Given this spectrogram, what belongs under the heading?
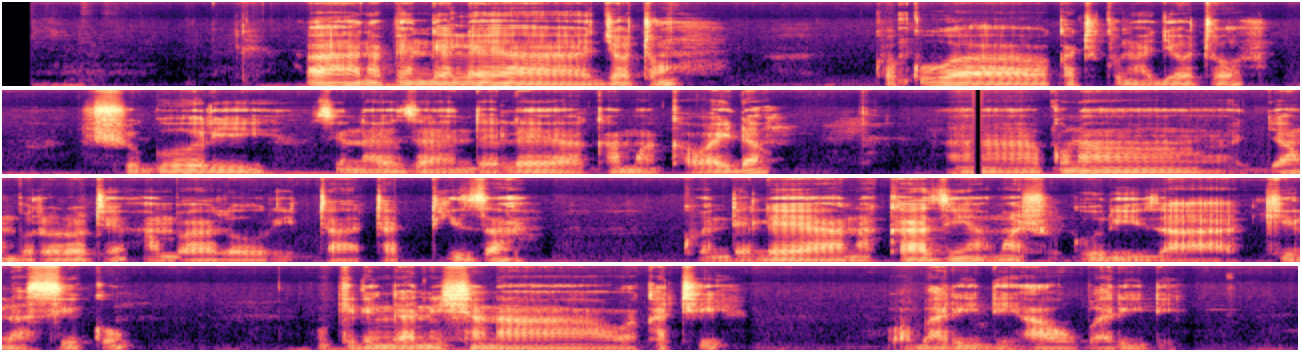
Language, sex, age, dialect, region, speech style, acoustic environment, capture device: Swahili, male, 25-34, Kenya - Nairobi Sheng-influenced, Kenya, relaxed, appliances, mobile / Linux / Chrome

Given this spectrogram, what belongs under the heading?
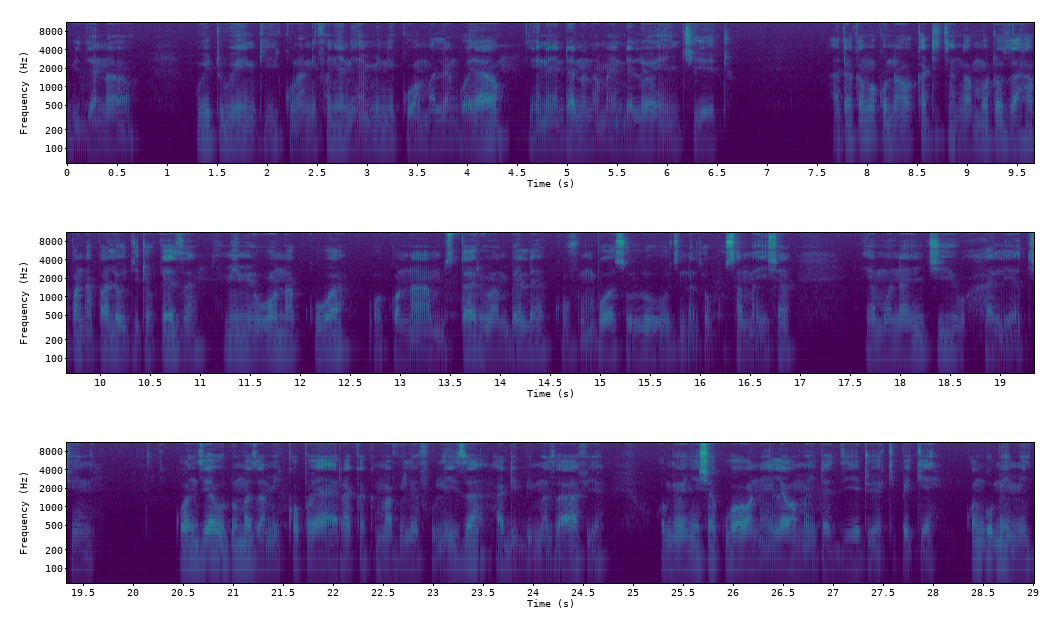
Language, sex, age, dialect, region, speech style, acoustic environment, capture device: Swahili, male, 25-34, Kenya - Nairobi Sheng-influenced, Kenya, relaxed; focused, silence, desktop / Windows / Chrome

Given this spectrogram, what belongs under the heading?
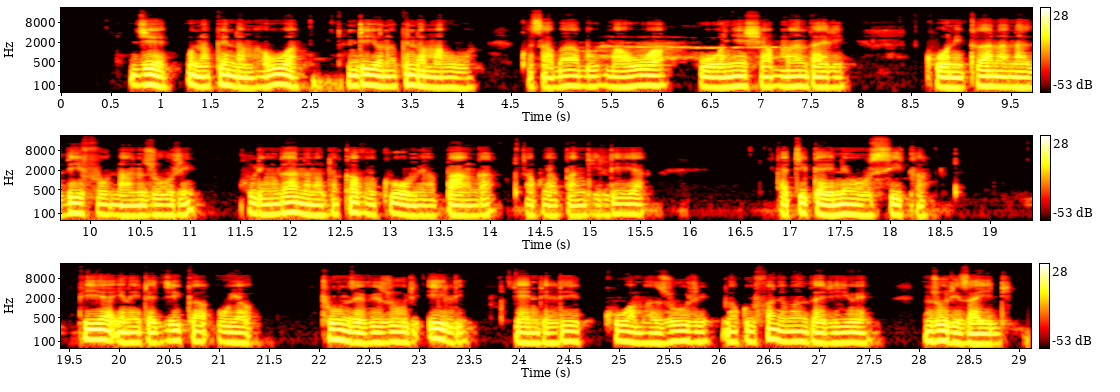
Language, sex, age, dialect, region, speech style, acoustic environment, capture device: Swahili, male, 18-24, Tanzania - Dar es Salaam, Tanzania, happy, nature, mobile / Linux / Chrome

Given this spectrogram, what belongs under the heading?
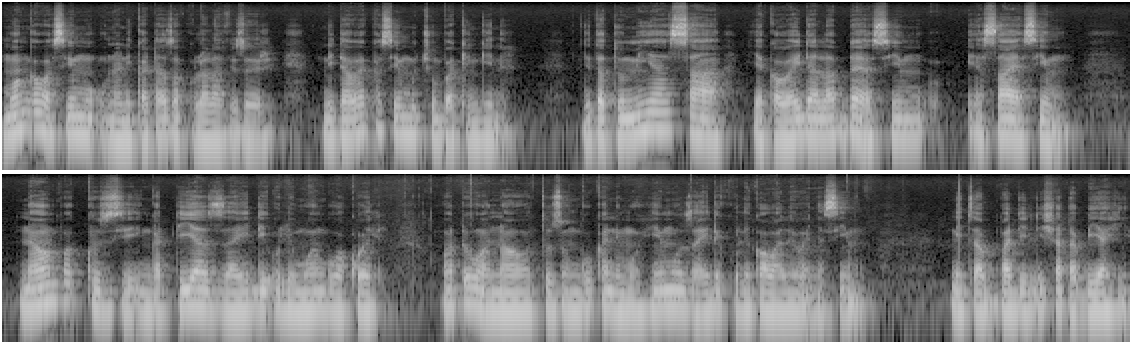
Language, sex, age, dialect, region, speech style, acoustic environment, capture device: Swahili, male, 18-24, Kenya - Nairobi Sheng-influenced, Kenya, relaxed; focused, silence, desktop / Windows / Chrome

